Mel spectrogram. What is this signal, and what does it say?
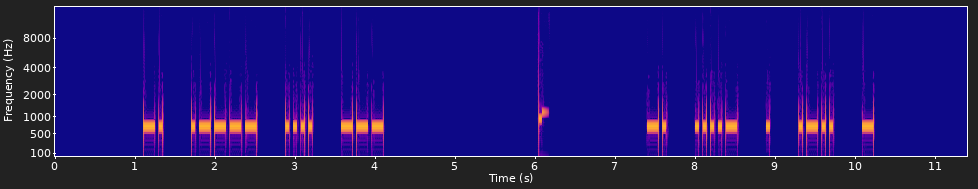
Morse code, heard as a keyed tone, about 25 wpm, spaced as for 16 wpm, 700 Hz. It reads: N1HO N4ELT
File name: Lesson 15g - Number 5 - Call Signs 25wpm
